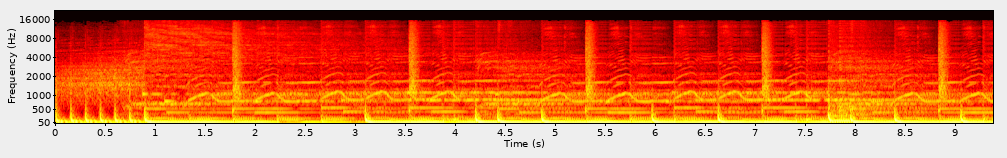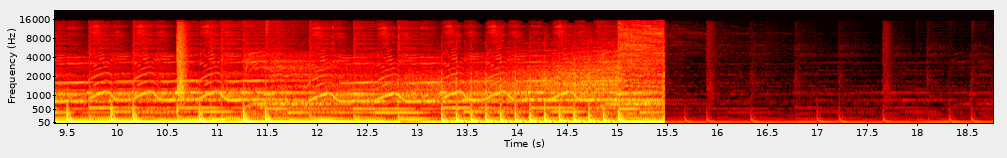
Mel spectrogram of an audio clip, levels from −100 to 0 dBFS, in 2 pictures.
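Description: From 15.47 s to the end at 18.77 s, the sound suddenly drops by about 36 dB and turns faint. The likely cause is one channel inverted: with one stereo side's polarity reversed, everything common to both channels cancels when summed to mono, leaving only their small difference. On a waveform the envelope collapses to a sliver; a spectrogram shows the energy abruptly fading.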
